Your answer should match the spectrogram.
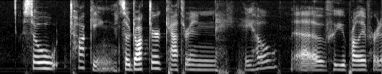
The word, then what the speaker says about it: Hayhoe: Catherine Hayhoe, who you probably have heard of, the climate scientist. May I pronounce that correctly?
